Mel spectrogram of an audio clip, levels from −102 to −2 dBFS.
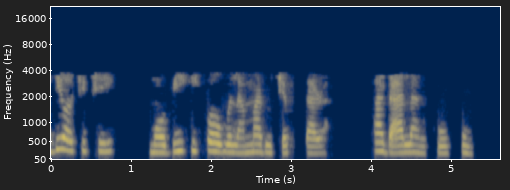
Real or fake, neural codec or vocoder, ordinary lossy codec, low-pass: real; none; MP3, 24 kbps; 3.6 kHz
